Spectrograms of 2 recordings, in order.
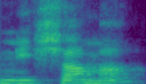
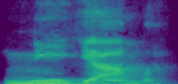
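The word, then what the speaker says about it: niyama: más suavecito, yoga, pero en el interior de una palabra lo voy a decir como una I. No voy a decir ni llama, voy a decir ni llama, ni llama.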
